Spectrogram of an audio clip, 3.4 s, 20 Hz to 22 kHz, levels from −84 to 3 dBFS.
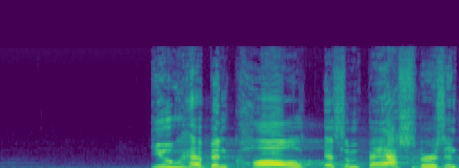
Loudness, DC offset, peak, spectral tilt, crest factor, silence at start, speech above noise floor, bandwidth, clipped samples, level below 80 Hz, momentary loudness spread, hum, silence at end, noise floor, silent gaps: -14 LUFS; under 0.1%; 0 dBFS; -3.5 dB/octave; 16 dB; 1.15 s; 45 dB; 16 kHz; under 0.1%; -52 dBFS; 10 LU; none; 0 s; -59 dBFS; none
